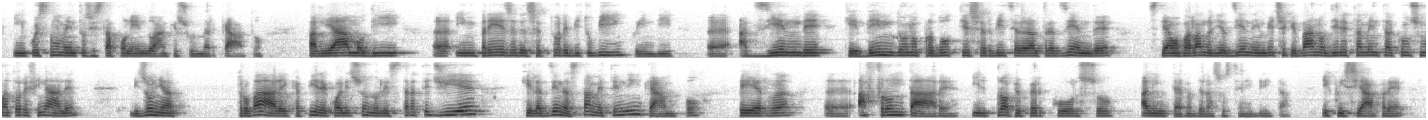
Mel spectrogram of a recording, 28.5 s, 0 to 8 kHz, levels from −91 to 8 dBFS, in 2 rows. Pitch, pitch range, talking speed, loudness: 140 Hz, 125-150 Hz, 135 wpm, -19 LUFS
